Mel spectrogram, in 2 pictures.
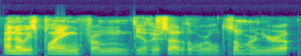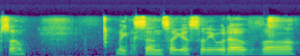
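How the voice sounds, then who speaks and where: A man's voice: lowish voice, flat delivery, a little fast, a bit bright. A man casually commentating his own card-game stream, wry and half talking to himself. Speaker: tournament player streaming his games. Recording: dull lo-fi voice chat.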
